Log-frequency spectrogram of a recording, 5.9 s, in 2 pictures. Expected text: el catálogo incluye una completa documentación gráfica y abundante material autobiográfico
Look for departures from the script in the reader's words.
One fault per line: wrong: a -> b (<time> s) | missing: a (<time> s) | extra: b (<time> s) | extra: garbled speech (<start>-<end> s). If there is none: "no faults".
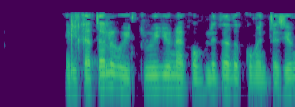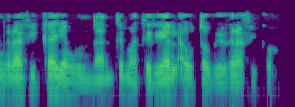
no faults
